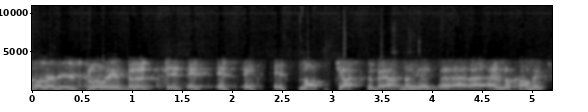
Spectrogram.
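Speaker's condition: Stutter; childhood stutter, nearly 85 years, eased by peers at Adelaide Cricket Club, deep breath, planning words; still stutters when emotional or excited; stutters and stammers when emotional or excited, talks too quick, hard to understand then; repeated words

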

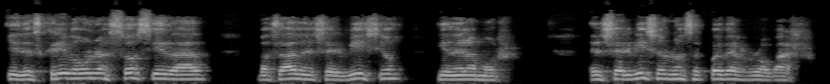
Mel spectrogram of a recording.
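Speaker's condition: Parkinson's disease; no tremor

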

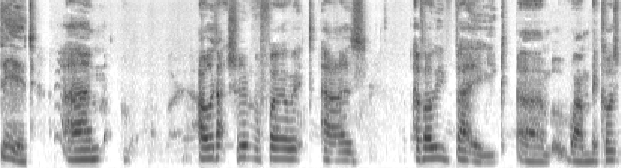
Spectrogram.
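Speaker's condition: Cerebral palsy, profound hearing loss; speaks clearly despite deafness, BSL first language, primary school speech and language therapy

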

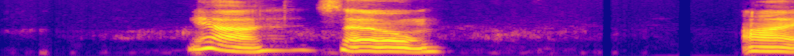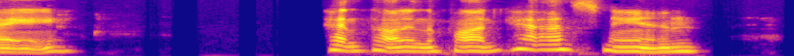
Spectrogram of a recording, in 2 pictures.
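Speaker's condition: ALS, slow progressing

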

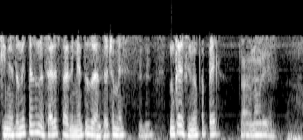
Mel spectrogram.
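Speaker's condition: Parkinson's disease; stooped posture at times

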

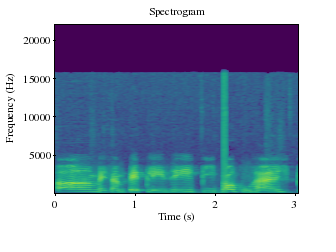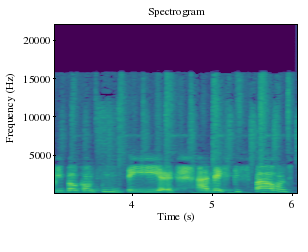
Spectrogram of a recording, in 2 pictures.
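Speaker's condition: Hearing loss, cochlear implant; hard of hearing, cochlear implant received at age 4, operated very young

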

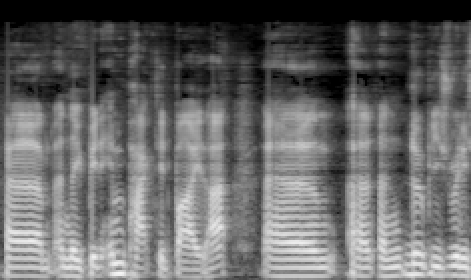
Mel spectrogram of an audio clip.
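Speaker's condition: No condition

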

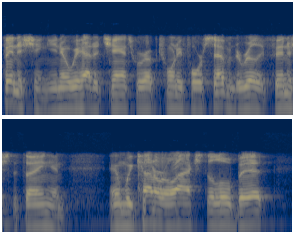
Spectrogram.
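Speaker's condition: No condition

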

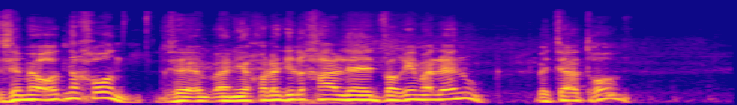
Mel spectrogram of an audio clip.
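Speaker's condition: No condition

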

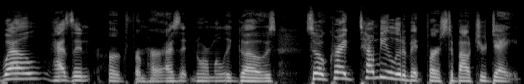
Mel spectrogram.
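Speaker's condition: No condition

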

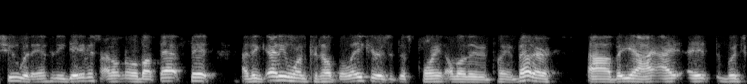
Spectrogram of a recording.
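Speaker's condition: No condition

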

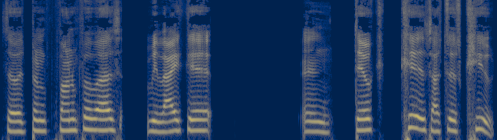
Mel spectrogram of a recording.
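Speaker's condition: Down syndrome; age 24

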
